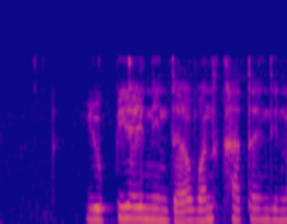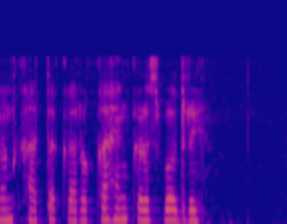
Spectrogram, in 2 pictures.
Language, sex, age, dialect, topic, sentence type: Kannada, female, 31-35, Dharwad Kannada, banking, question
